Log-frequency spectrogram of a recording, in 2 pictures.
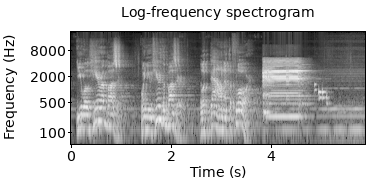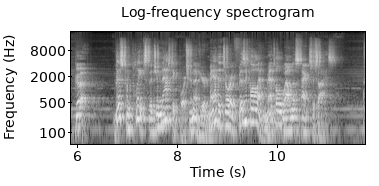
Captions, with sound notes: You will hear a buzzer, when you hear the buzzer, look down at the floor. *buzzer* Good. This completes the gymnastic portion of your mandatory physical and mental wellness exercise.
